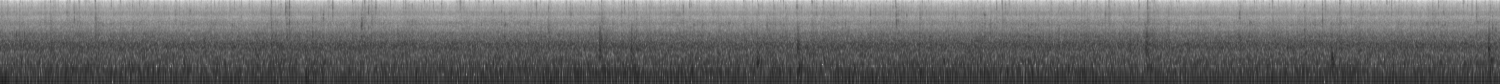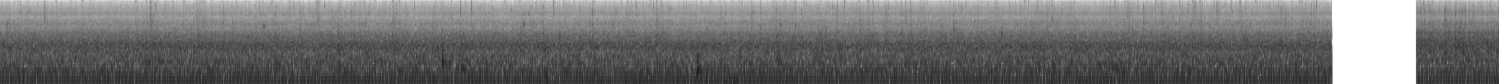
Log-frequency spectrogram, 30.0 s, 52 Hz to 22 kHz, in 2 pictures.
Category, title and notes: Soundscapes > Nature
Rain outdoors
Rain recorded outdoors in a suburban neighborhood. The first part is standard rainfall and the second part is heavy rainfall. Recorded using a Amazon Basics Microphone AMZ-S6524A.
outdoor, rain, raindrops, rainfall, raining, storm, weather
